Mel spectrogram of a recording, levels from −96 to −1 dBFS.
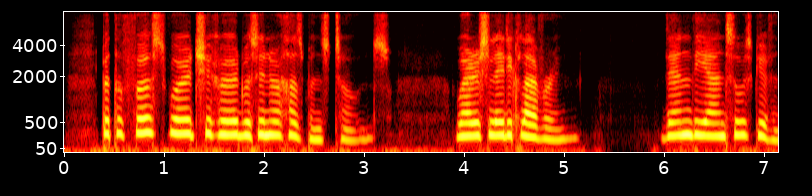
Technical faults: none

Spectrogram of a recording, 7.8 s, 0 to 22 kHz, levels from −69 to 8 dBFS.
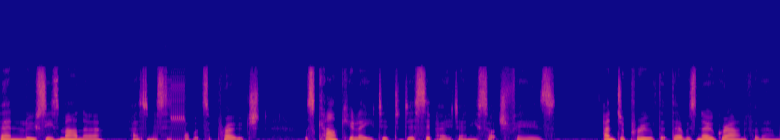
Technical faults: robotic sound from repeated short buffers

